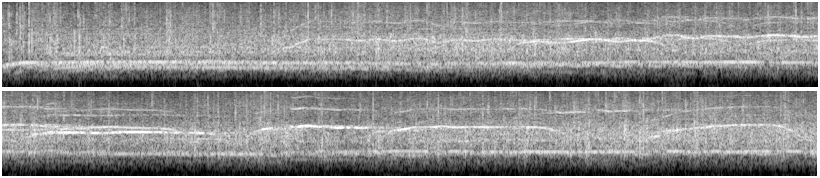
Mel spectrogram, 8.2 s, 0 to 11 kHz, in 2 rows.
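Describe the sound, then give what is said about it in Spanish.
A large audience in a comedy hall applauds and cheers with loud, unbroken clapping, and higher cheering voices ride over it throughout. “Estamos en la sala de comedia con 155.000 personas que suenan así.”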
